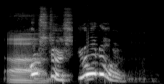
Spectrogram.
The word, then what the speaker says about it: Højlund: Højlund. That's how you say it.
